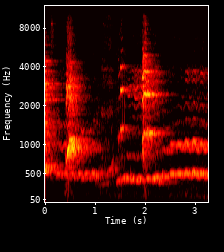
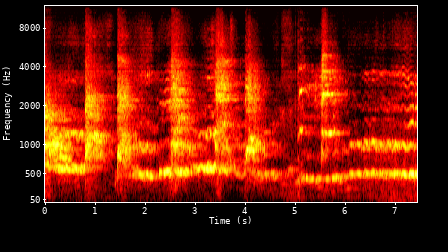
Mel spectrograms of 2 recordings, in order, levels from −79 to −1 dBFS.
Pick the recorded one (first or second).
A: first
